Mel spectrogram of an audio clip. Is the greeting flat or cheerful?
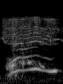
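cheerful. The greeting sounds cheerful and lively.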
